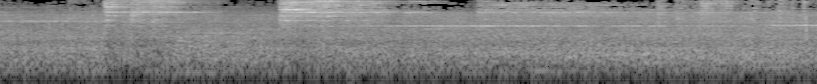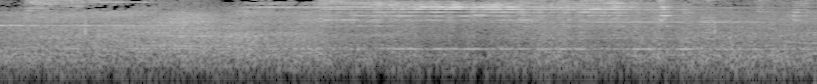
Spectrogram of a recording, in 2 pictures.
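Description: Double-stack intermodal freight train rolling past, its well cars making a steady rumble on the rails, with high-pitched wheel squeal coming and going.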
